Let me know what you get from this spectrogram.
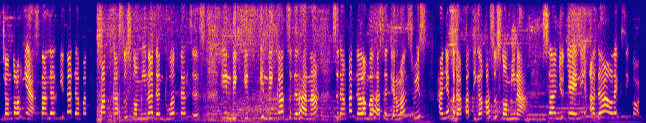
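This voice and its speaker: A young woman, a student, reading her part of a class presentation in a measured way with occasional small hesitations. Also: very high voice, steady tone, over music. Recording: dull lo-fi recording.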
